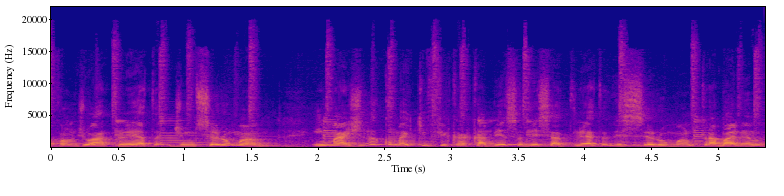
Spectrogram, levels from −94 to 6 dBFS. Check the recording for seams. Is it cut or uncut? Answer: uncut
